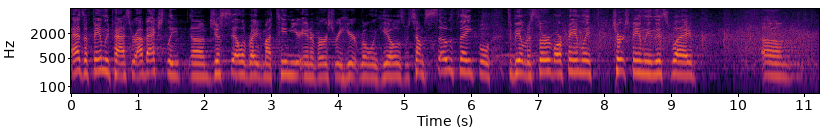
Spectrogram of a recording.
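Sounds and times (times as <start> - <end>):
speech: 0.0 - 9.6, 10.4 - 11.0
audience applause: 6.3 - 11.2.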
